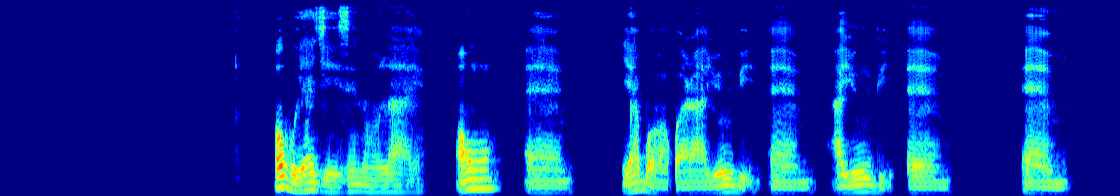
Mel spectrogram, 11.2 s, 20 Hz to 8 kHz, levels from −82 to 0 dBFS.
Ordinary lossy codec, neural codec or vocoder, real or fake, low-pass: none; none; real; 7.2 kHz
